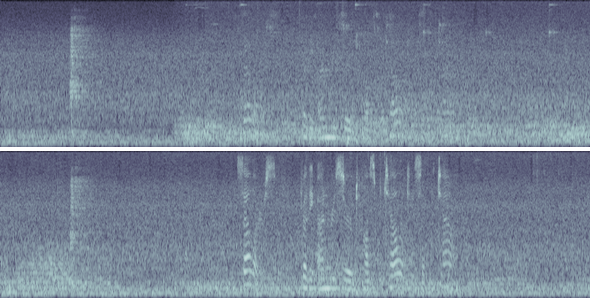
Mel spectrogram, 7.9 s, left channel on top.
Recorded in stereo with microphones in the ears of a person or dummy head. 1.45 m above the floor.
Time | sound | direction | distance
0.9 | tapping | 15° left (ahead or behind) | 2.5 m
3.2 | a woman speaking | 50° right (ahead or behind) | 0.9 m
